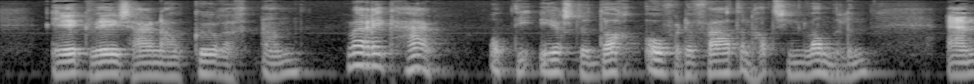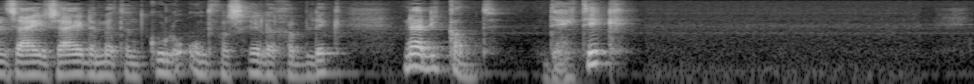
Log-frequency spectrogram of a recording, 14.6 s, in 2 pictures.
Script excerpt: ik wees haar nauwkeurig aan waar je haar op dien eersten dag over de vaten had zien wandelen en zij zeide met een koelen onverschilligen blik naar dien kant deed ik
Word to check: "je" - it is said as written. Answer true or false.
false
